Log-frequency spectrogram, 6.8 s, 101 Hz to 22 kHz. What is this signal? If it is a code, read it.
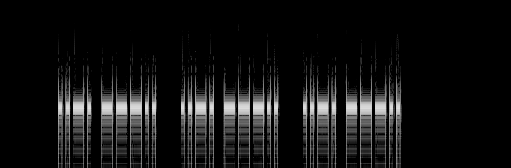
Morse code, heard as a keyed tone, about 25 wpm, 700 Hz. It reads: F8 F8 F8
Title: Callsign Prefixes for Top 25 DXCC - Repeated 3x - 25wpm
